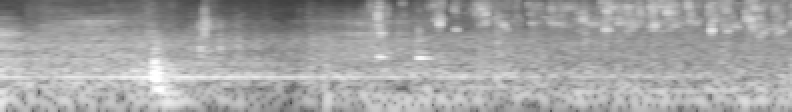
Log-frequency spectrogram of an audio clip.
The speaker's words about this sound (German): Zudecken. Und andrücken noch einmal. Und jetzt kann ich dem Ganzen noch Wasser geben.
